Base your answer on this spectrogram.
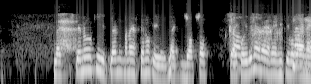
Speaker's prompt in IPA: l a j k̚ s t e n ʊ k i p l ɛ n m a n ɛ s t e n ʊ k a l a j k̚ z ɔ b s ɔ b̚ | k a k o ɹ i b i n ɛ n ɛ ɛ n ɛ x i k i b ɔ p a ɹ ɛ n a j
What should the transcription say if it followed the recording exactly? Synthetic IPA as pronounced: l a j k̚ s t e n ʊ k i p l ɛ n m a n ɛ s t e n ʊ k i l a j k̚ z ɔ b s ɔ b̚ | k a k o ɹ i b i n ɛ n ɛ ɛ n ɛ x i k i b ɔ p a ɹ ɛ n a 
